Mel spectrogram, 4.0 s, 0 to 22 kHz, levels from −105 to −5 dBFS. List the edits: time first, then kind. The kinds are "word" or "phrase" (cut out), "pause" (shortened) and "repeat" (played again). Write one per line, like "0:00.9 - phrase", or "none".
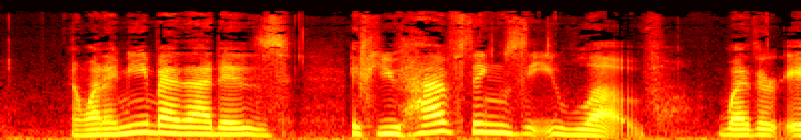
0:01.7 - pause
